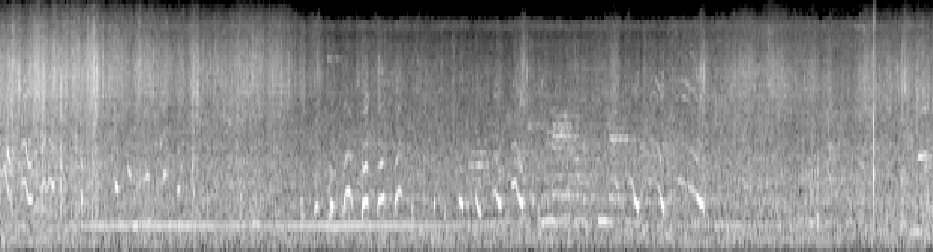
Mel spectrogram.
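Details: Puppies one month and two days old give a run of short, high, rising squeaks, scattered irregularly across the recording, with a steady low hum and faint background hiss underneath.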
